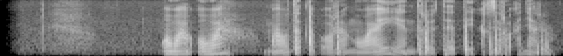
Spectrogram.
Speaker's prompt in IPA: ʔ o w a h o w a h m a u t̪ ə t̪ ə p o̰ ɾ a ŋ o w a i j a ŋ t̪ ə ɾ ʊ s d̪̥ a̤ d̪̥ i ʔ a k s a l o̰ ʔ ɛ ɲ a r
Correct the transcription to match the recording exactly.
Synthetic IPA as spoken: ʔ o w a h o w a h m a u t̪ ə t̪ ə p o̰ ɾ a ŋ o w a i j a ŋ t̪ ə ɾ ʊ s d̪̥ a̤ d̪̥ i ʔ a k s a ɾ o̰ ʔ a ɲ a r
